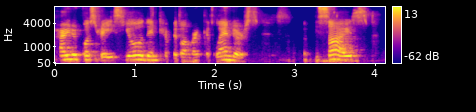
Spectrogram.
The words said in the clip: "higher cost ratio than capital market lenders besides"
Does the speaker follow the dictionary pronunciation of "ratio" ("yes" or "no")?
no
